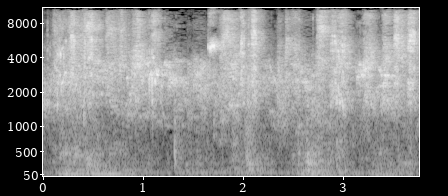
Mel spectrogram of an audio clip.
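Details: Chorus of budgerigars, a sound meant to encourage mating: busy, overlapping high-pitched twittering and raspy chirps with no pauses, one clear short whistle briefly rising above the crowd.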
